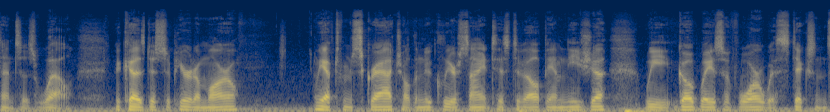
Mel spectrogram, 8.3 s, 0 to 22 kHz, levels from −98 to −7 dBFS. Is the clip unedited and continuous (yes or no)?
no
